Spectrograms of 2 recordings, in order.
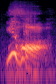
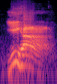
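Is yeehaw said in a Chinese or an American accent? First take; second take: Chinese; American. First: It is said in a put-on Chinese accent. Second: It is said in an ordinary American accent. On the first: The cowboy cry as Chinese cowboys would say it. "they will say" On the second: The usual cowboy cry. "instead of saying"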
